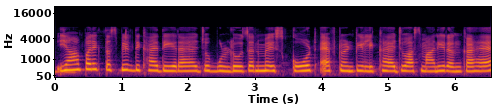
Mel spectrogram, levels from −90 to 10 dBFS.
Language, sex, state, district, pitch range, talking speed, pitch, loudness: Hindi, female, Punjab, Fazilka, 250-275 Hz, 185 wpm, 260 Hz, -14 LUFS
